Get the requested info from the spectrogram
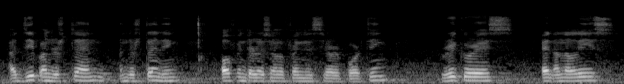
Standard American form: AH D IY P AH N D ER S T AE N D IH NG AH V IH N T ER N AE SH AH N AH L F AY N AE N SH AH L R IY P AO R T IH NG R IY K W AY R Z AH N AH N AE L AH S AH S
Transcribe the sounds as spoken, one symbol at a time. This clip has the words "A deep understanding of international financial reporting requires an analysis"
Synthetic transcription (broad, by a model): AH D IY P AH N D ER S T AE N D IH NG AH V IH N T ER N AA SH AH N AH L F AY N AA N S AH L R IY P AO R T IH NG R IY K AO R AH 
